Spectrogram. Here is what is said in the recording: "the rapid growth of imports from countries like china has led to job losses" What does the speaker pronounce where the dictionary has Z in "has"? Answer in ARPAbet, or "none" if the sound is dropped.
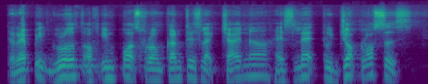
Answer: S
